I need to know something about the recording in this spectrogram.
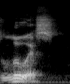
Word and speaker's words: Louis: we must now determine thomas mccauley refers to louis xiv as lewis this is not because he was ignorant but it was normal to anglicize french names at that time i remember being pressed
